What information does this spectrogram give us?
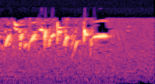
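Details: European goldfinch giving a short burst of rapid twittering that ends in a sustained, bright, whistled note, then quiet.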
